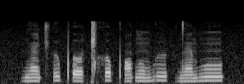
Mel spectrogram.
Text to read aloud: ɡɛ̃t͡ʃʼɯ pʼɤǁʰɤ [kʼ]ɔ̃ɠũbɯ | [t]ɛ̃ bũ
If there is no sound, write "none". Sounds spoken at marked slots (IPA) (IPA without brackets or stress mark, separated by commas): pʼ, d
